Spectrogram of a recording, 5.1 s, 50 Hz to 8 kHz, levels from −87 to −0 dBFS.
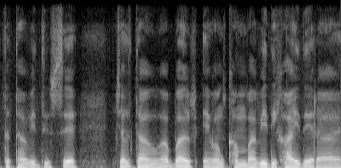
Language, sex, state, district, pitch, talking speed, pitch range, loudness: Hindi, male, Jharkhand, Ranchi, 95 Hz, 150 wpm, 95-105 Hz, -17 LUFS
